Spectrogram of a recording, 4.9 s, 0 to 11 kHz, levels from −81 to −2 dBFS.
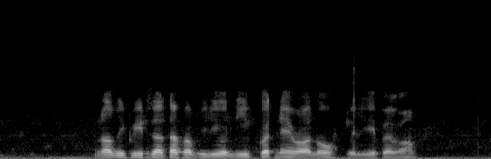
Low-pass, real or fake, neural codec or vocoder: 7.2 kHz; fake; codec, 16 kHz, 2 kbps, X-Codec, HuBERT features, trained on LibriSpeech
